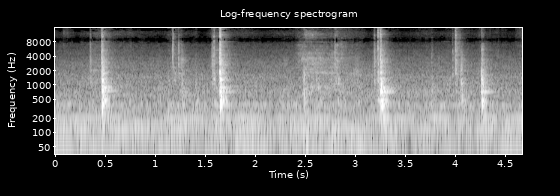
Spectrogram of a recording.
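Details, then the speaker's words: Honda GX270 engine being rebuilt: sharp, irregular clacks about once a second as the loose piston is rocked by hand, slapping in a worn bore with lots of play; the engine sounded clacky when running, plan is a hone and piston kit. "And here's that wear I was talking about. You can actually hear it slapping. And this engine sounded a little clacky when I was when I had it running. But there's just a lot of play there."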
